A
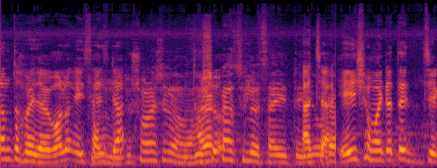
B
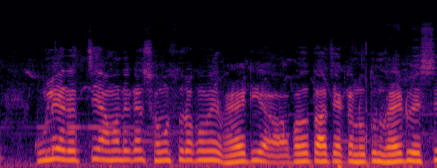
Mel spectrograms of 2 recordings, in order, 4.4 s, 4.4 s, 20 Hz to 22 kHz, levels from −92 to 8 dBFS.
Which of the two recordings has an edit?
A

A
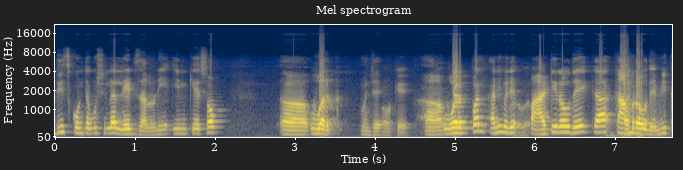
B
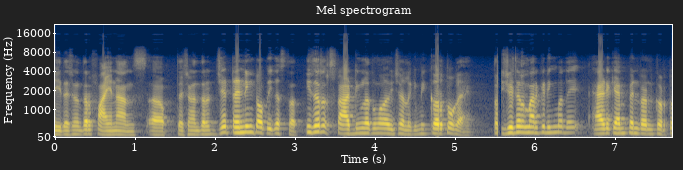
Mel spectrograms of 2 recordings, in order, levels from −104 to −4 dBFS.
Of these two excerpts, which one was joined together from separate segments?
B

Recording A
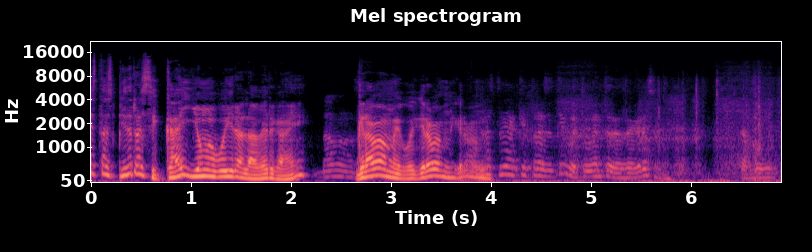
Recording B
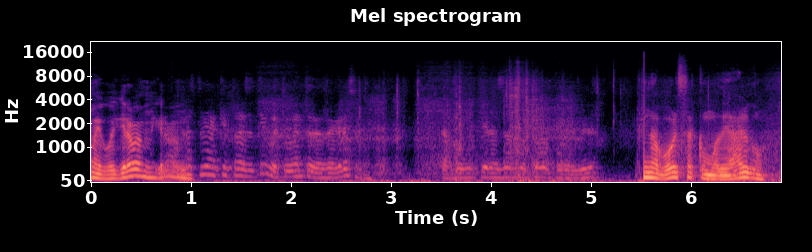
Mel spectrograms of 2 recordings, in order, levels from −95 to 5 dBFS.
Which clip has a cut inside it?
B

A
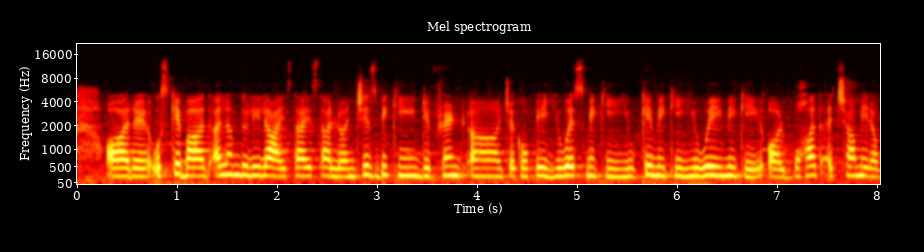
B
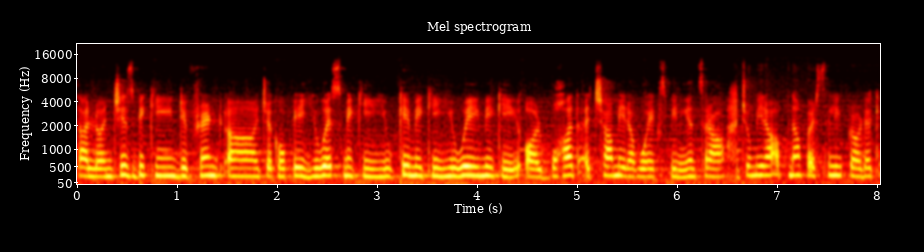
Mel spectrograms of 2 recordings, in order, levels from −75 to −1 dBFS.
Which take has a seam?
B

